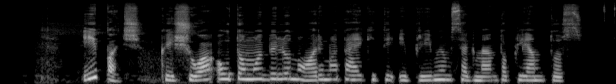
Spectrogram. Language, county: Lithuanian, Utena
